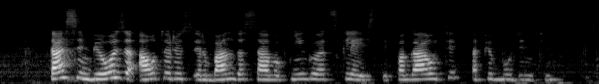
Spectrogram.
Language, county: Lithuanian, Vilnius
